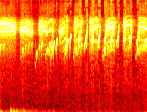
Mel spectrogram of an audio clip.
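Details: Sooty-headed bulbul lure call used for trapping small birds: harsh, buzzy chattering notes repeated about three times a second in a steady run, with a brief low thump near the start.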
